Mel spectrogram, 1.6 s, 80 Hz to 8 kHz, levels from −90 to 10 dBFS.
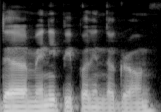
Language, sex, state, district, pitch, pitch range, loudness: English, male, Arunachal Pradesh, Lower Dibang Valley, 90 Hz, 85-95 Hz, -14 LUFS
